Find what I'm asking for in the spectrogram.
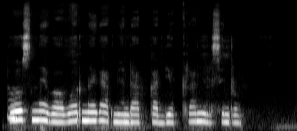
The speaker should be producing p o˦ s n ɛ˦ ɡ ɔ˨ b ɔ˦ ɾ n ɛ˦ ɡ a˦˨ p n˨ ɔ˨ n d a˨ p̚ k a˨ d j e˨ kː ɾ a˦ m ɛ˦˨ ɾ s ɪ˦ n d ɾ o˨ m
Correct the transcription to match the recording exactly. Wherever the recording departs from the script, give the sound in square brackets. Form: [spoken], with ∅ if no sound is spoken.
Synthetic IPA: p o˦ s n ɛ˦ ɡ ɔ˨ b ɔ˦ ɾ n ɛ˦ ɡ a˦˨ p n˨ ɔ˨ n d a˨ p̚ k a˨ d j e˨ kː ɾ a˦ [n] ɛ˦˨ [l] s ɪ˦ n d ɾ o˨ m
